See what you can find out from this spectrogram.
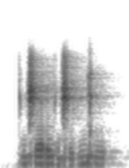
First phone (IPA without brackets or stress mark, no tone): d͡ʒ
